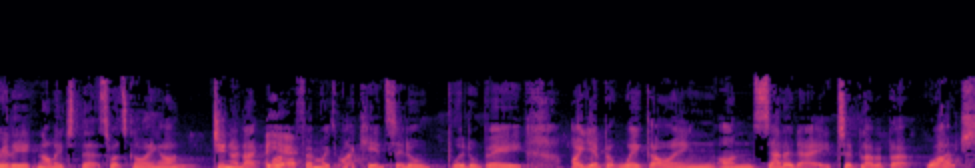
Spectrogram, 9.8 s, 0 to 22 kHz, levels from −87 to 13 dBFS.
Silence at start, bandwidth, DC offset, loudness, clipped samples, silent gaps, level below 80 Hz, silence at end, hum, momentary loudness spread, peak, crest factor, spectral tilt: 0 s; 12 kHz; under 0.1%; -25 LUFS; under 0.1%; none; -58 dBFS; 0 s; none; 5 LU; -10 dBFS; 16 dB; -4.5 dB/octave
